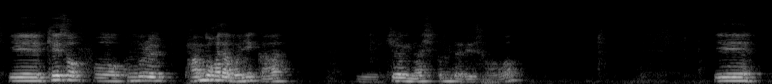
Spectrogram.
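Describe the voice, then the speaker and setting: A man teaching a script lesson, explaining each stroke step by step in a halting way with many fillers. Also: a little high, warm tone. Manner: halting, many fillers, pointing through steps. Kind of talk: spoken lecture explaining script on a board. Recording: distant mic, echoey room.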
